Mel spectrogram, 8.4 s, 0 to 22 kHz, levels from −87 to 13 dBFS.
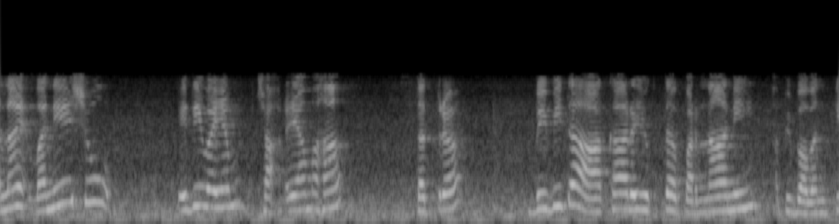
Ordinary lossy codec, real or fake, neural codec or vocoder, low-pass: none; real; none; 5.4 kHz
